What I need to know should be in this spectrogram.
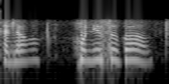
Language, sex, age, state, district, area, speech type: Assamese, female, 18-30, Assam, Charaideo, urban, conversation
